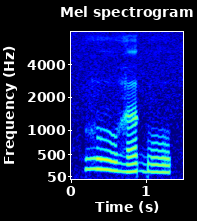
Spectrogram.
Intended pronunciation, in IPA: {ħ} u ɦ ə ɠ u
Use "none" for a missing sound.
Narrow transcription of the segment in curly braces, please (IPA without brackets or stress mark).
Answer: ɦ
